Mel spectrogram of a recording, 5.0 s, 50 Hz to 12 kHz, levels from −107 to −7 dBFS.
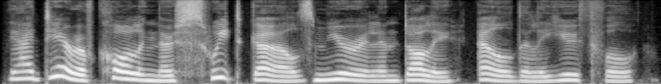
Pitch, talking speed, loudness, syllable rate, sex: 220 Hz, 145 wpm, -17 LUFS, 4.4 syllables/s, female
